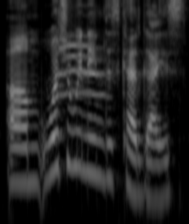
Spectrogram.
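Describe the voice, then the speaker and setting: A young adult woman whose first language isn't English streams a game alone in her room, chatting casually, giggling and reading chat messages aloud. Her voice is a little high and expressive, at a moderate pace.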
